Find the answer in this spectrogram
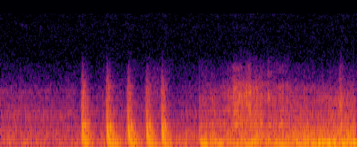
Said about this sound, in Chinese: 不碍事，幸亏你敲门了。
